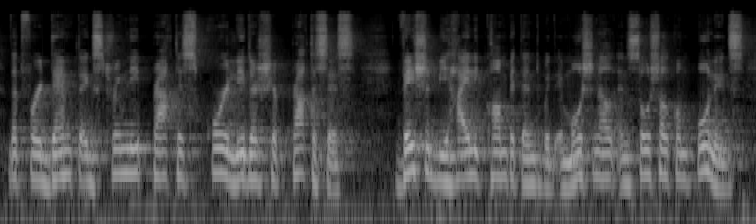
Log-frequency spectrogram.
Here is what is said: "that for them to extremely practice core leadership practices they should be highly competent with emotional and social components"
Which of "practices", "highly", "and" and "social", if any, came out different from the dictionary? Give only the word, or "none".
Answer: practices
